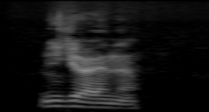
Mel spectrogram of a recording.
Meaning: migraine
- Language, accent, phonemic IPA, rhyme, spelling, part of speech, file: French, France, /mi.ɡʁɛn/, -ɛn, migraine, noun, LL-Q150 (fra)-migraine.wav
